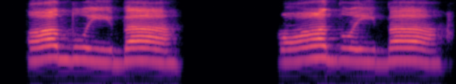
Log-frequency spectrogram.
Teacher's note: ضاد کو پر رکھنا ہے، با کو باریک کر دینا ہے، غین کو بھی پر رکھنا ہے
